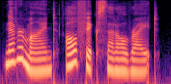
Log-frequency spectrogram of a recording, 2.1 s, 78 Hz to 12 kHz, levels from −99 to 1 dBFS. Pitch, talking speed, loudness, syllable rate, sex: 215 Hz, 195 wpm, -16 LUFS, 4.4 syllables/s, female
